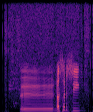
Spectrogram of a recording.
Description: ahh negative; radio bot

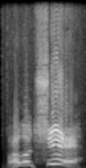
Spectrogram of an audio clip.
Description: zombie die

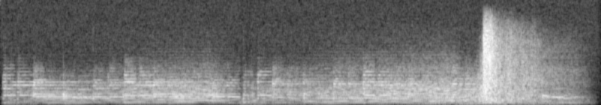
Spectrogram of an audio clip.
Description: zm win

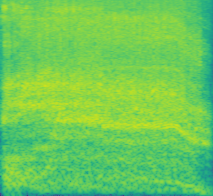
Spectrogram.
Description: FleshPound normaly; zombie plague

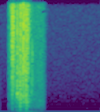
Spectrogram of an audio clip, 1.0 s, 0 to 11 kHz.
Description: ak74su clip out

